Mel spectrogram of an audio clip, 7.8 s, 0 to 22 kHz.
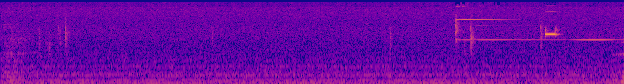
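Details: PS4 Slim previously reported dead after another shop's repair attempt: after swapping the power switch, one short high beep at power-up, then a faint fan spinning up as the console switches on normally.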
